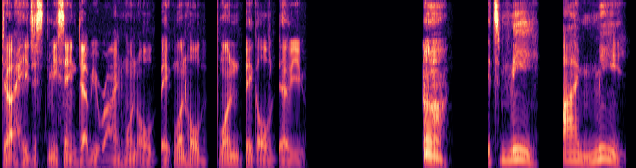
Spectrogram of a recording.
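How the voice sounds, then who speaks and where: A man's voice: slow pace, pauses often, dry recording, clean studio sound. A young man streaming games and chatting casually, rambling and joking at his own expense, with a stuffy nose and hiccups. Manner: rambling, self-mocking, animated with sudden jumps in pitch. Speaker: streamer and gaming channel host. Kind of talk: casual live-stream chat.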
